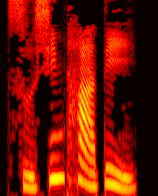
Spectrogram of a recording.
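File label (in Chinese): "死心塌地", Mandarin Chinese; hsk; chinese-flashcards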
